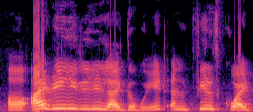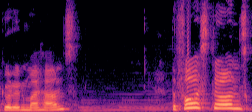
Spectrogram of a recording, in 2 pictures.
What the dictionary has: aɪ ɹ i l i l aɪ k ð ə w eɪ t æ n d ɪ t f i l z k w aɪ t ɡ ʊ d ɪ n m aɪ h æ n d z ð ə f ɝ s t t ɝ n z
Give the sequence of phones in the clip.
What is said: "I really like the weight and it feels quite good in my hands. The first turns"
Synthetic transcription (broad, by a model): aɪ ɹ i l i l aɪ k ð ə w eɪ t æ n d ɪ t f i l z k w aɪ t ɡ ʊ d ɪ n m aɪ h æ n d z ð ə f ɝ s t t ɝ n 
